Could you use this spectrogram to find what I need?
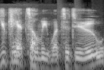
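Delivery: raspy, gritty, plucky anime character voice. Voicing a character as a plucky anime type: raspy plucky anime character voice. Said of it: "I'm a plucky anime character".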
